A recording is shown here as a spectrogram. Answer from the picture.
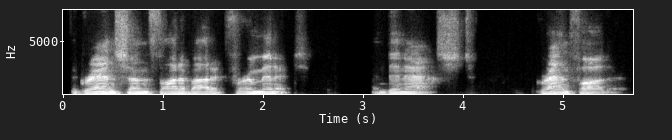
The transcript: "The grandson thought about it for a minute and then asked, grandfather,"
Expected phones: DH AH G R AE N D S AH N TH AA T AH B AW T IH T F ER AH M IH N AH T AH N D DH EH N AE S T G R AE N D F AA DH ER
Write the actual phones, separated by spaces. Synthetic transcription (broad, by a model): DH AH G R AE N D S AH N TH AA T AH B AW T IH T F ER AH M IH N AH T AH N DH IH N AE S T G R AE N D F AA DH ER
